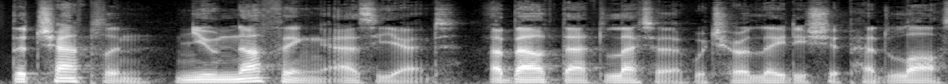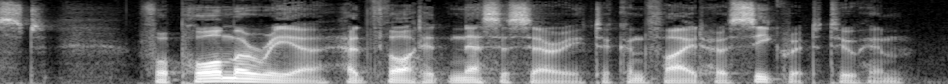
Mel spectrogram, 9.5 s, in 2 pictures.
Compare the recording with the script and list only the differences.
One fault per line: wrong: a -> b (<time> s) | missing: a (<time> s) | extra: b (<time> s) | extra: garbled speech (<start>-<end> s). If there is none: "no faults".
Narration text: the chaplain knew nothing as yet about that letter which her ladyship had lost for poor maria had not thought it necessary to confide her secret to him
missing: not (6.6 s)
